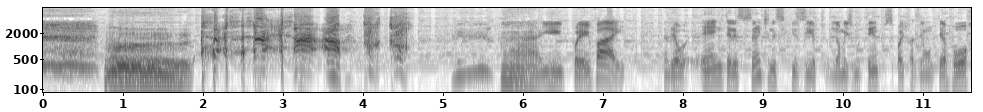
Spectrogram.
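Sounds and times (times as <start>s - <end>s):
voice imitating the big bad wolf wheezing in an asthma attack: 0.0s - 6.2s
speech: 0.8s - 1.6s, 3.6s - 3.9s, 6.3s - 11.5s
voice imitating an asthmatic wolf coughing and gasping: 1.4s - 4.6s.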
